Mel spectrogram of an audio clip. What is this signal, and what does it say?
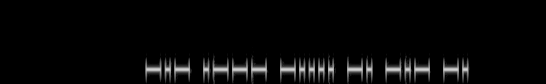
Morse code, heard as a keyed tone, about 25 wpm, 700 Hz. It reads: KJ6NKN
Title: USA Call Signs - 6 Characters - 25wpm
